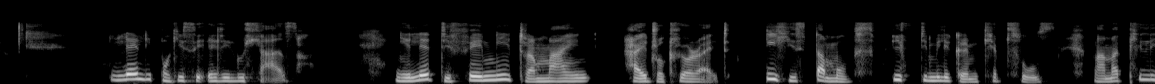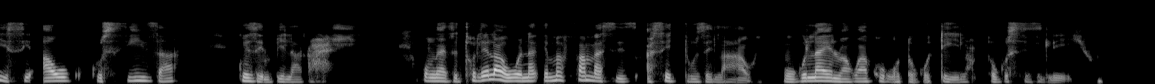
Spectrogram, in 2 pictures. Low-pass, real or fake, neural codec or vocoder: 7.2 kHz; fake; codec, 16 kHz, 4 kbps, X-Codec, HuBERT features, trained on LibriSpeech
